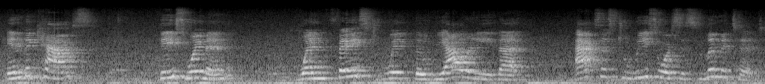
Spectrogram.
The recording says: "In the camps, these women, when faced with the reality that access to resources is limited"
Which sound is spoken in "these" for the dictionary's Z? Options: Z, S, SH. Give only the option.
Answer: Z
